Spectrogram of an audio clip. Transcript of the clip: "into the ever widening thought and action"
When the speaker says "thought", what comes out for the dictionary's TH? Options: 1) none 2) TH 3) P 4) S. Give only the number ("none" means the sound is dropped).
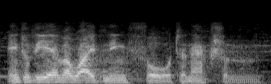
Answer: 2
